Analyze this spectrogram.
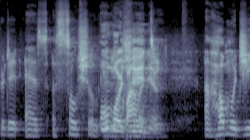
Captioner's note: speaking portuguese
